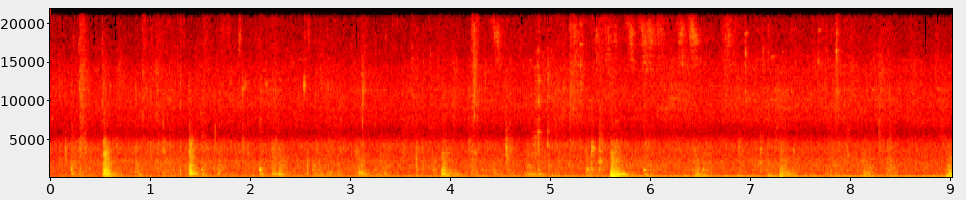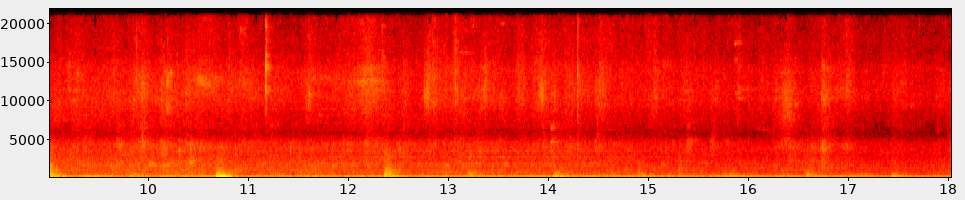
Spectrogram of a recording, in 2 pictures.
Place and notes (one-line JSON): {"title": "Banqiao Station, New Taipei City, Taiwan - walking in the Station", "date": "2012-06-20 12:34:00", "description": "From the station platform, Take the escalator, Towards the exit\nSony PCM D50+ Soundman OKM II", "latitude": "25.01", "longitude": "121.46", "altitude": "20", "timezone": "Asia/Taipei"}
